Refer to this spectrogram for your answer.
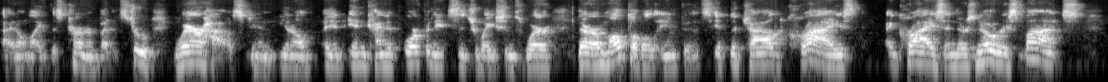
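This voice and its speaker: At a fairly slow pace, a man talks in a plain, everyday voice with a fairly high pitch. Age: 60s. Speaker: linguistics expert, interview guest. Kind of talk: interview explanation.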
